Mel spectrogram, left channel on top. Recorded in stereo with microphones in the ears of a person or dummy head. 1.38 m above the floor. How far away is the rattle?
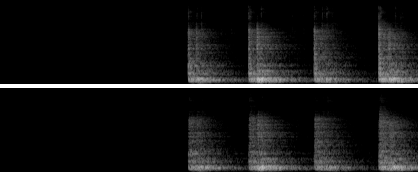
About 0.5 m.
